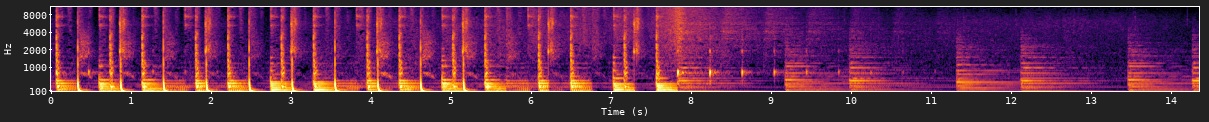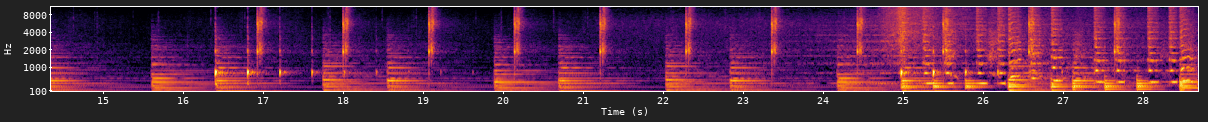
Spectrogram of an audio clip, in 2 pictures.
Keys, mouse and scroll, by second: 1.1 ctrl+z, 1.3 ctrl+z, 1.5 ctrl+z, 1.7 ctrl+z, 1.9 ctrl+z, 2.4 ctrl+z, 3.6 ctrl+z, 3.9 ctrl+z, 4.2 ctrl+z, 5.8 e, 6.0 x, 7.7 shift+a, 9.1-13.7 typing, 15.0-16.3 typing, 19.4 click, 21.6 ctrl+r, 22.6 g, 23.9 ctrl+r, 25.0 ctrl+r.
